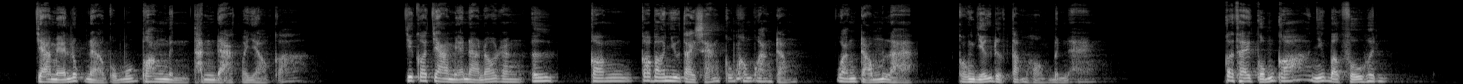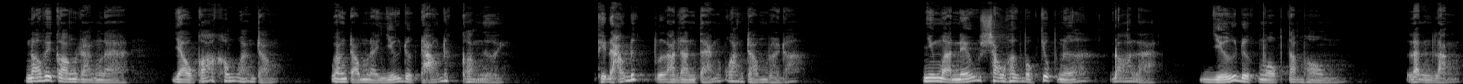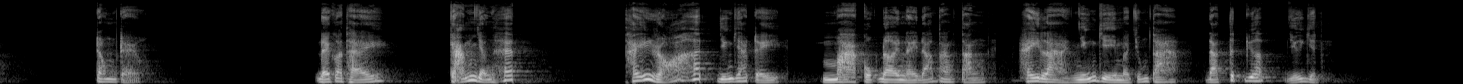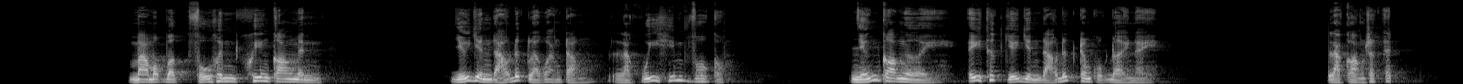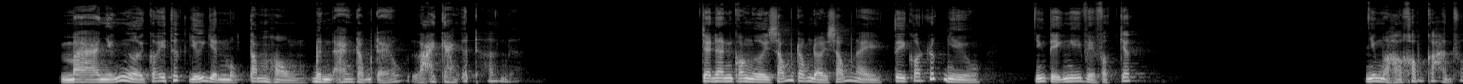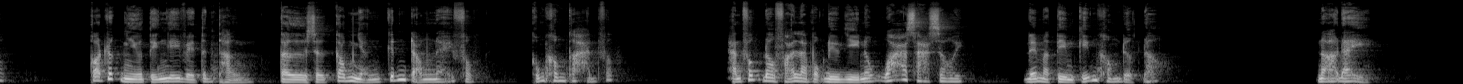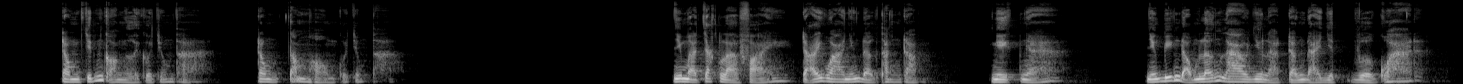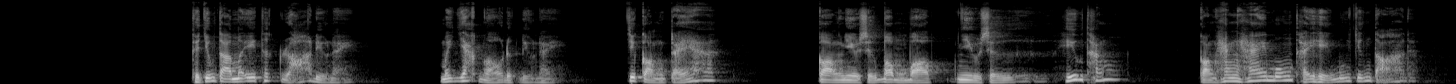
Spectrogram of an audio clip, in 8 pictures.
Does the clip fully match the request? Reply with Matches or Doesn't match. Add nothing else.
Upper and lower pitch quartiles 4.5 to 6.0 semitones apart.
Matches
